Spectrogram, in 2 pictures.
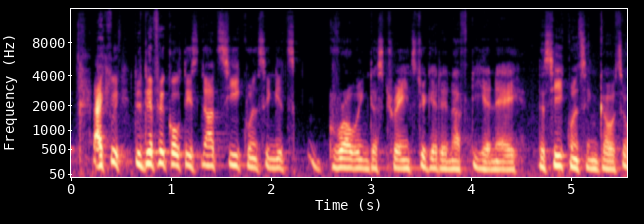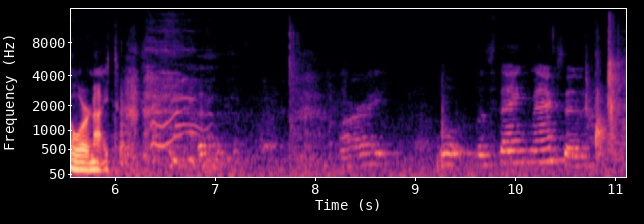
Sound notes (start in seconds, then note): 6.0 laughs; 10.9 audience applauds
